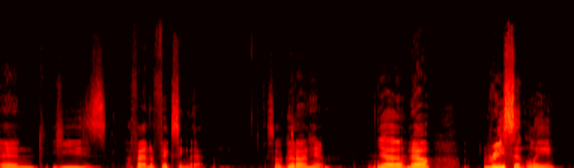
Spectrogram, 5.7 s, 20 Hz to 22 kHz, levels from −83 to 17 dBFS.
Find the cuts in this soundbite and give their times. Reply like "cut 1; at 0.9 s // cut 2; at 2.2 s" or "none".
none

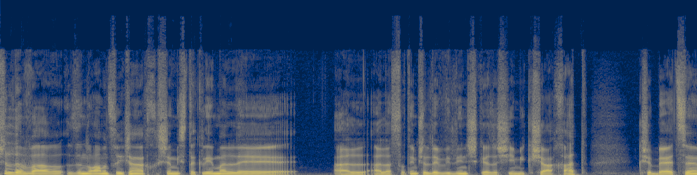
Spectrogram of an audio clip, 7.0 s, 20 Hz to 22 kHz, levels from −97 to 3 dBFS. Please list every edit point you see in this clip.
none

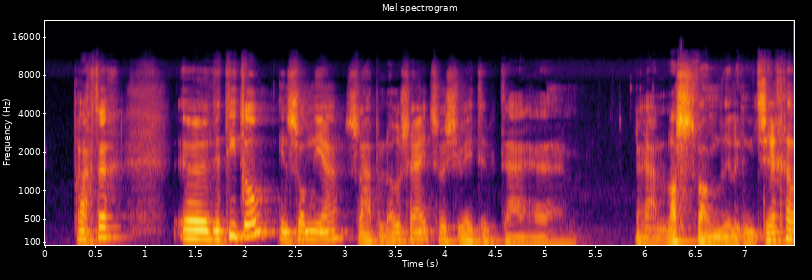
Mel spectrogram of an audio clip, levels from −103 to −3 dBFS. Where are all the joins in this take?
none

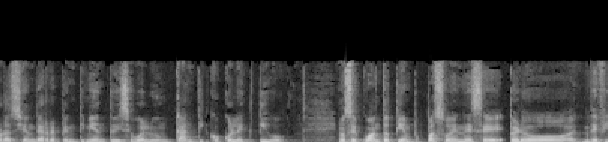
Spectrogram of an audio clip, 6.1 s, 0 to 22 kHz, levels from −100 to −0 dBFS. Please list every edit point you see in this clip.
cut 1; at 3.3 s // cut 2; at 5.0 s

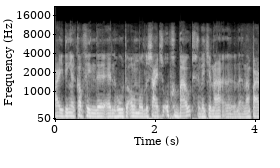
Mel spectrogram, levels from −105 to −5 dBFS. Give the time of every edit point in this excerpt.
cut 1; at 2.8 s

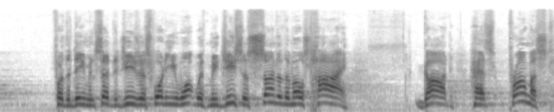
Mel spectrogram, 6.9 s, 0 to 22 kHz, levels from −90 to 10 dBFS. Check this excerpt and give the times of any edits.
none

